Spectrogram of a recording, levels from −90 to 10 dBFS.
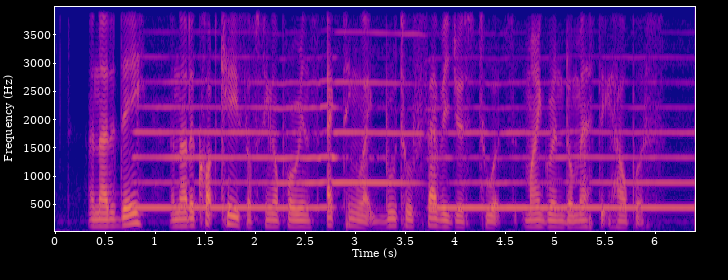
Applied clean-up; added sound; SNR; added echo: none; Wind instrument, woodwind instrument; 3 dB; none.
